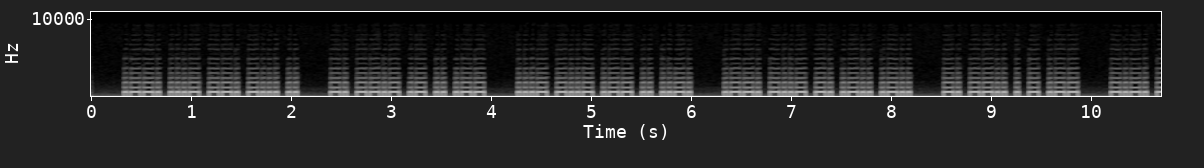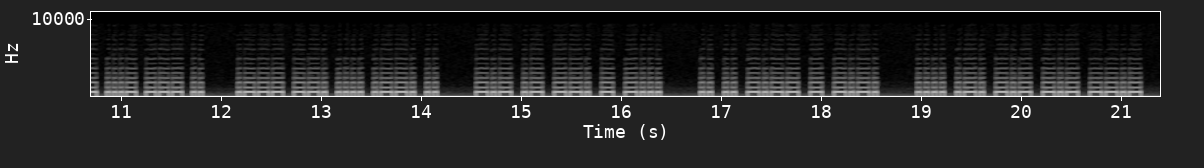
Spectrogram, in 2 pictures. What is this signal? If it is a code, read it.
Morse code, heard as a keyed tone, about 34 wpm, 620 Hz. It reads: PVGBI NQAIW VXWIF PXNLL NZETW CTVOI JGHPI KAGTB IIYTC HRKKQ
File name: repos / Morsekurs / DJ4UF Morsen27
